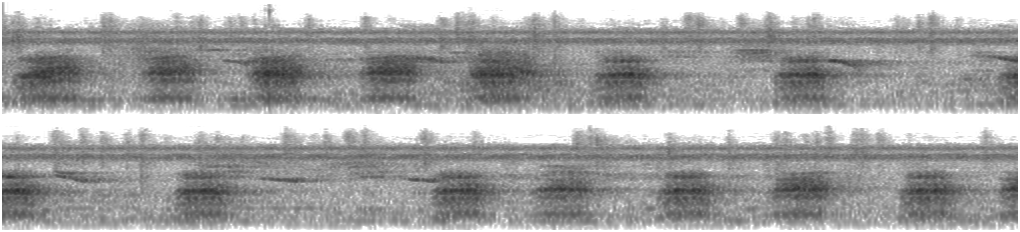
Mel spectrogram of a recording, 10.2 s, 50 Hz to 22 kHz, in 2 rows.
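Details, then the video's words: Frog calling in bursts of rough, pulsed croaks, pausing briefly midway while a few thin, high chirps from a bird slip in, then resuming its regular croaking rhythm. "Frog Sound--Frog Sound Effect 15 min"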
